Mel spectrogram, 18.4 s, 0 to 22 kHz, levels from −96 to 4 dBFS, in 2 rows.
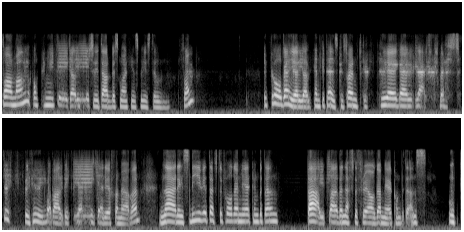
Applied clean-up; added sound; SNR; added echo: neural diffusion model UNIVERSE++.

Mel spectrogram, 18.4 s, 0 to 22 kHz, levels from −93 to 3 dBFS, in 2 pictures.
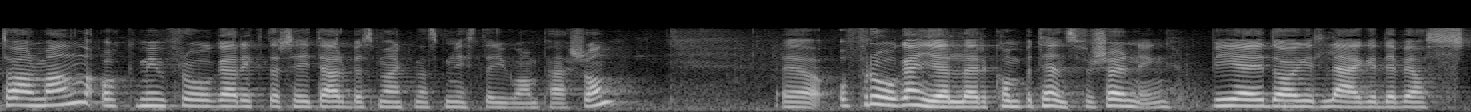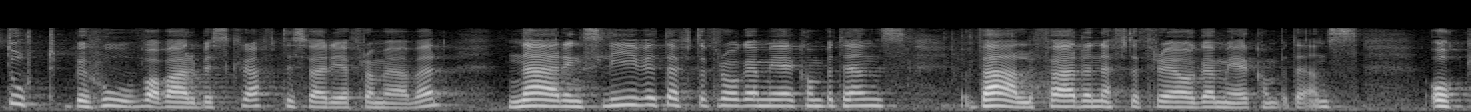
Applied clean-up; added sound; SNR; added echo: none; none; none; none.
